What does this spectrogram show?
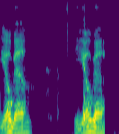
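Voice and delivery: unbothered, casual, tossed-off, offhand delivery. Imitating how a man says yoga without yelling: mock-nonchalant, casual. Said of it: "He just like says it all nonchalant too".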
